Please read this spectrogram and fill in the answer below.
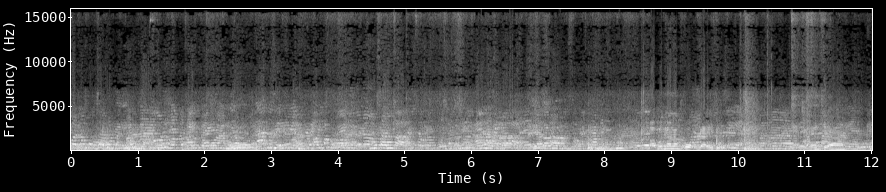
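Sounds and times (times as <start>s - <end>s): overlapping voices and chatter: 0.0s - 12.0s.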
